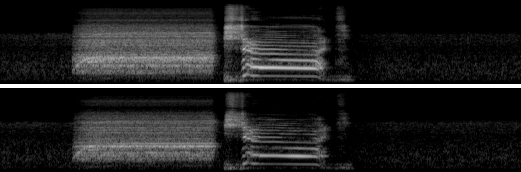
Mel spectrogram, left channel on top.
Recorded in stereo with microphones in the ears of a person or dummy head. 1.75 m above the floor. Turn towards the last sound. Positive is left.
turn(degrees=50)  # may be behind; listen again after turning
